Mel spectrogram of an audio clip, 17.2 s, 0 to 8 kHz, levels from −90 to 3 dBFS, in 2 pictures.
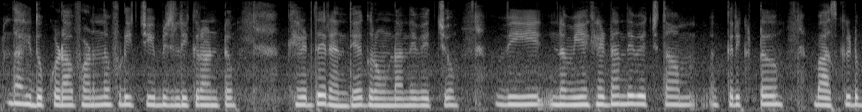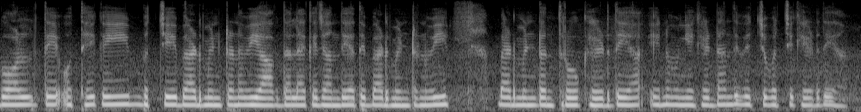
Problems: background sounds at intervals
